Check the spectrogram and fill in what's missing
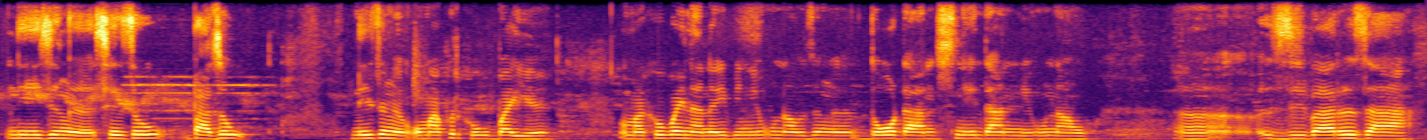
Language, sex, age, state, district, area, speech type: Bodo, female, 30-45, Assam, Udalguri, urban, spontaneous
